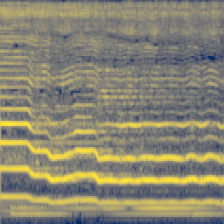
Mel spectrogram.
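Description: A wordless hummed vocal note, held and then sliding down in pitch in two steps within the first second, over a sustained low chord from the instrumental backing.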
